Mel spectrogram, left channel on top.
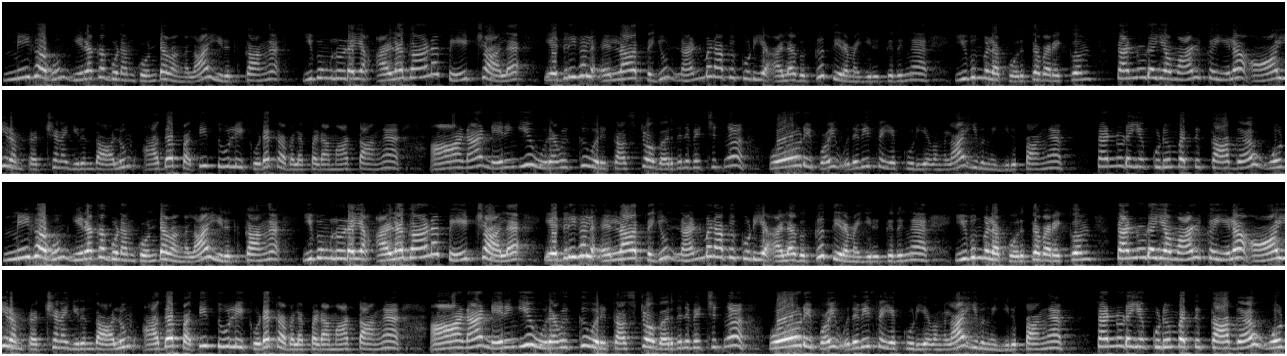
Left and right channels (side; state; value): left; quieter; 9.6 dB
